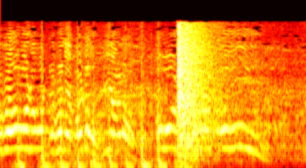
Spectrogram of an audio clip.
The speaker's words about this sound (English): I won't. I shot him.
